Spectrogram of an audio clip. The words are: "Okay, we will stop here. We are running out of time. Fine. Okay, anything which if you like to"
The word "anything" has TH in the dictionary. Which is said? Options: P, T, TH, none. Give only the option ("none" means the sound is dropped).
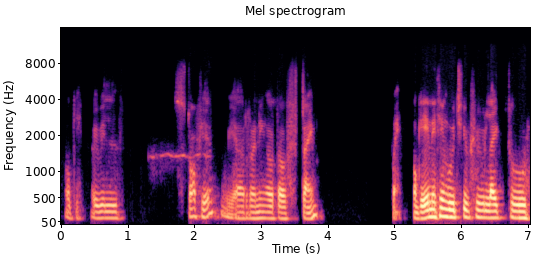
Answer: T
